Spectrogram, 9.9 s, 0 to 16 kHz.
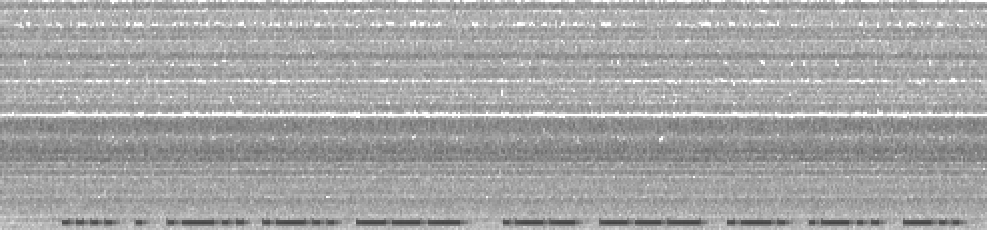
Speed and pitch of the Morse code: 17 wpm, 580 Hz

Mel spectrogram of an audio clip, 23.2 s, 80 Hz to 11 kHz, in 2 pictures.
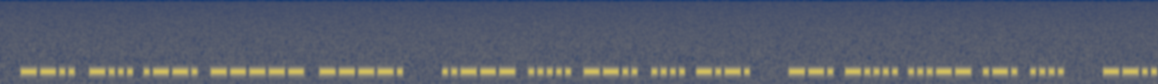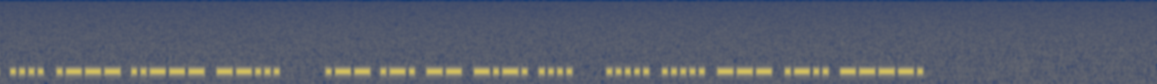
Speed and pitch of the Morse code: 26 wpm, 570 Hz

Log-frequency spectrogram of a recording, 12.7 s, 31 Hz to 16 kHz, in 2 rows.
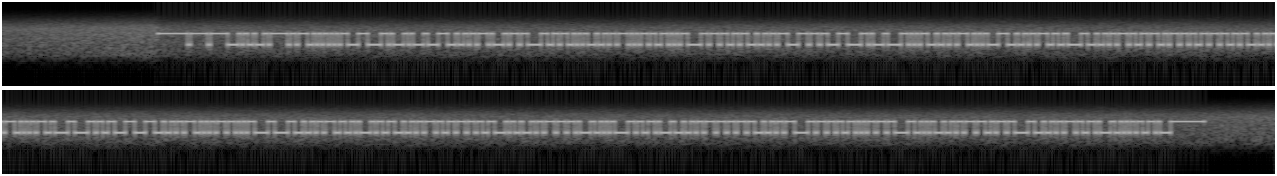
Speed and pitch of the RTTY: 75 baud, 850 Hz shift, 1090 Hz centre

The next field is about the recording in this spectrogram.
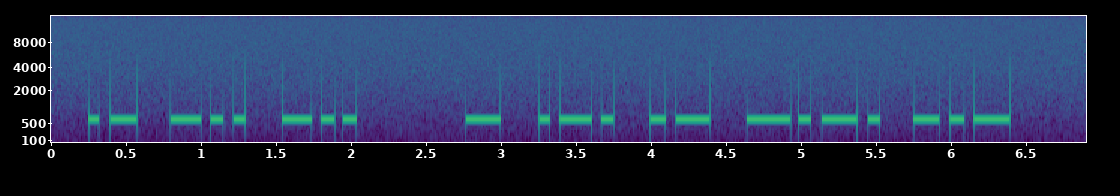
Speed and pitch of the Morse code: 16 wpm, 630 Hz

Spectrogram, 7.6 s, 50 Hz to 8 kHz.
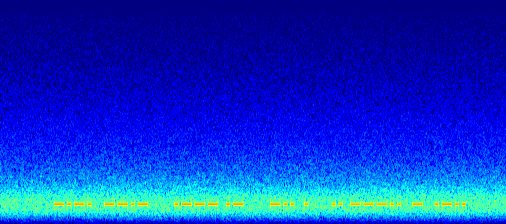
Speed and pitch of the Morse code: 23 wpm, 770 Hz

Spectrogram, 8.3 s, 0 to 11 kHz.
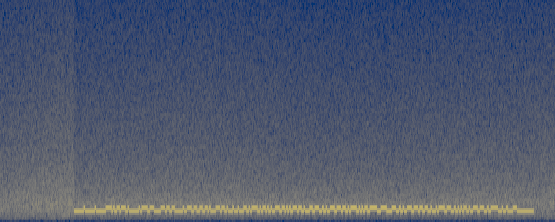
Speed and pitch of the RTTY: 45.45 baud, 170 Hz shift, 660 Hz centre

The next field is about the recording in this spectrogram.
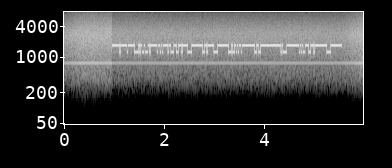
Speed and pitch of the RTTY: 50 baud, 450 Hz shift, 1500 Hz centre

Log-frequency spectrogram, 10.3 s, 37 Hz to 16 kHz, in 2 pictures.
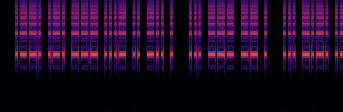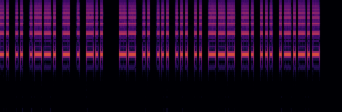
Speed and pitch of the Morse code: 34 wpm, 860 Hz

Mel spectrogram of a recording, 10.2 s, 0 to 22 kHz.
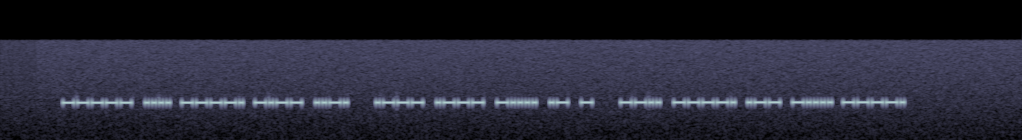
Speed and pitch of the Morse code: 34 wpm, 1090 Hz

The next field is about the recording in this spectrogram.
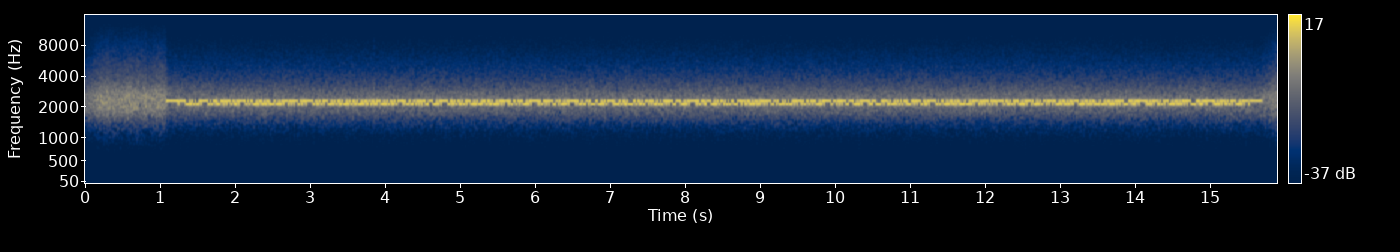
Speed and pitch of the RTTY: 75 baud, 170 Hz shift, 2200 Hz centre

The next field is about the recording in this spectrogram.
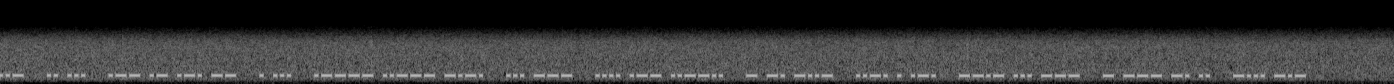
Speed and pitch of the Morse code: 35 wpm, 410 Hz

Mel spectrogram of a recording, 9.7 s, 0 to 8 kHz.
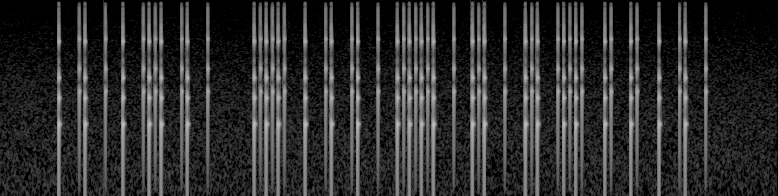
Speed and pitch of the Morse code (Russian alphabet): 16 wpm

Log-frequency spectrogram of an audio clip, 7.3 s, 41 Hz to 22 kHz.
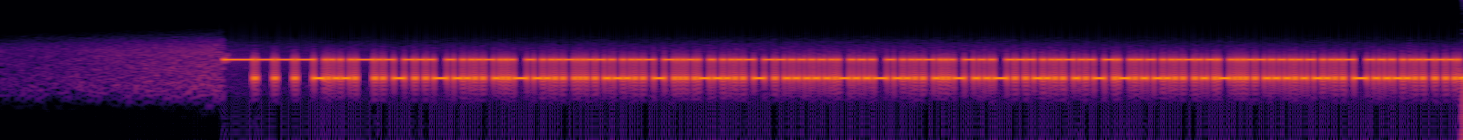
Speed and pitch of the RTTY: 75 baud, 850 Hz shift, 1080 Hz centre

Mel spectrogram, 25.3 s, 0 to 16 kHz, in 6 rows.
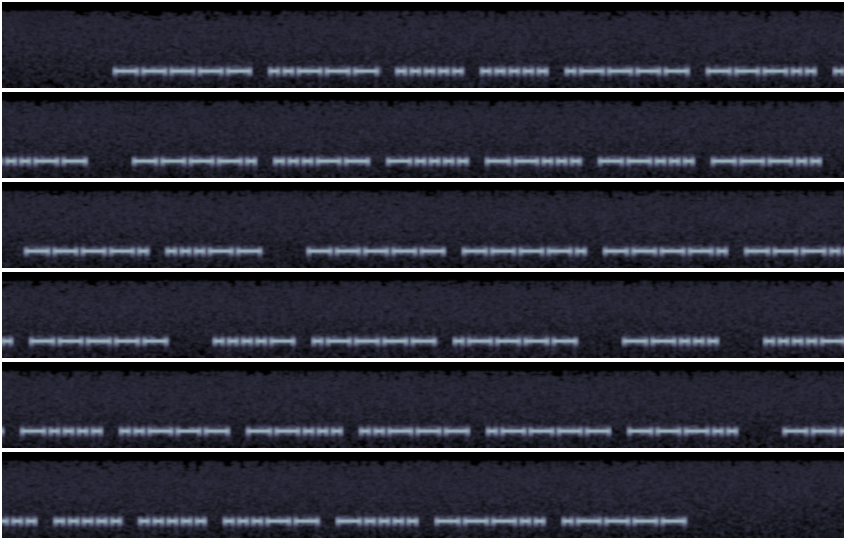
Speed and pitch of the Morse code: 34 wpm, 620 Hz

